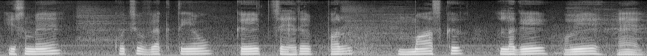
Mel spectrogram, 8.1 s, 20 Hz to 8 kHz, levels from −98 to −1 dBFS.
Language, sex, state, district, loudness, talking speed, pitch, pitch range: Hindi, male, Uttar Pradesh, Jalaun, -15 LUFS, 75 wpm, 135 Hz, 130-145 Hz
